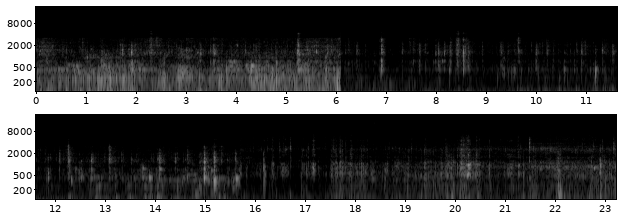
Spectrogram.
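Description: Underwater sound of a rocky reef: a muffled water rumble and swishing for about the first six seconds, then a sudden drop to a quieter background of scattered sharp clicks and crackles.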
